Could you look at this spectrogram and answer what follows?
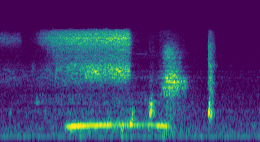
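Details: Sound of the speaker's own mechanical ventilator during recorded speech, which the speaker identifies as the noise heard: a mechanical ventilator breath cycle.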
